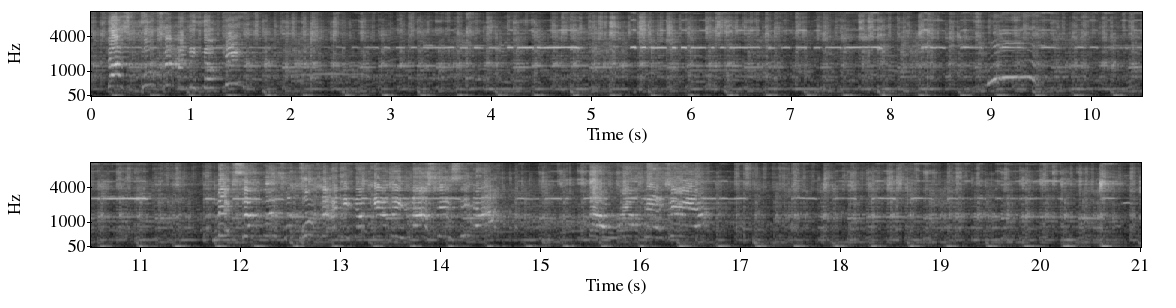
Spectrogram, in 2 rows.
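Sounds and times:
held keyboard notes: 0.0 - 21.0
live band playing: 0.0 - 21.0.

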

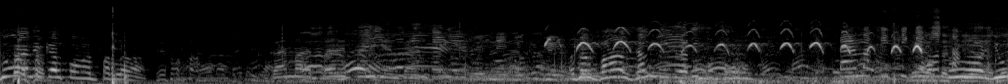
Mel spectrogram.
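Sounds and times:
voices: 0.0 - 10.0
bird calling high notes: 5.3 - 9.4.

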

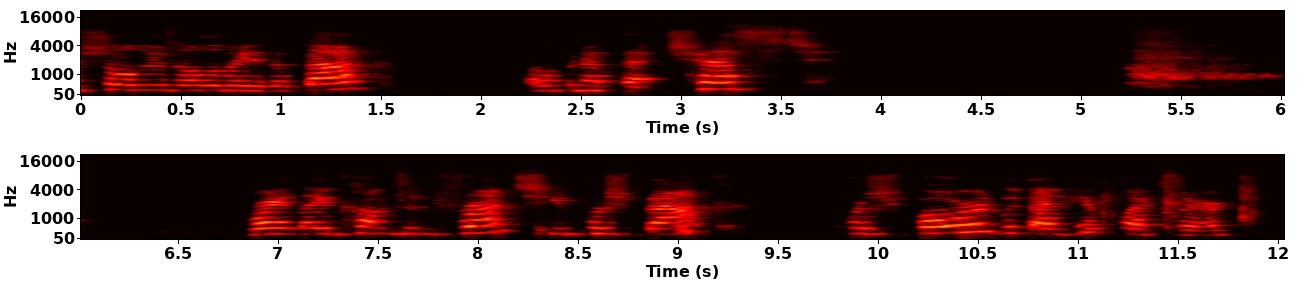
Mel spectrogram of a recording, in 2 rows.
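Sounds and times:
woman breathing out: 4.4 - 6.2.

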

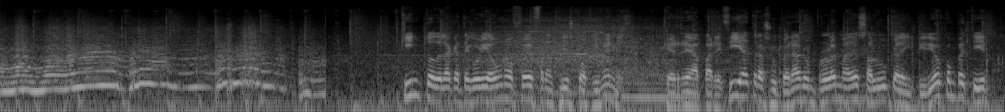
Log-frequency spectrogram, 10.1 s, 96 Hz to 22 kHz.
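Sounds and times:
race car engine revving: 0.0 - 9.2.

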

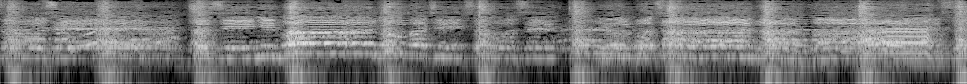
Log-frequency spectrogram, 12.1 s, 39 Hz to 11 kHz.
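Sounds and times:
unison chest-beating strikes: 0.0 - 1.8, 3.5 - 4.1, 4.7 - 5.2, 5.9 - 7.6, 8.2 - 8.8, 9.4 - 10.0, 10.6 - 11.1, 11.7 - 12.0
men chanting: 0.0 - 12.0.

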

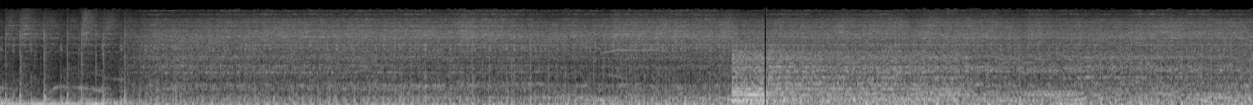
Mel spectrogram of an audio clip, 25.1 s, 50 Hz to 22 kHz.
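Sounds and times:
punk rock music: 0.0 - 2.9, 14.5 - 25.0.

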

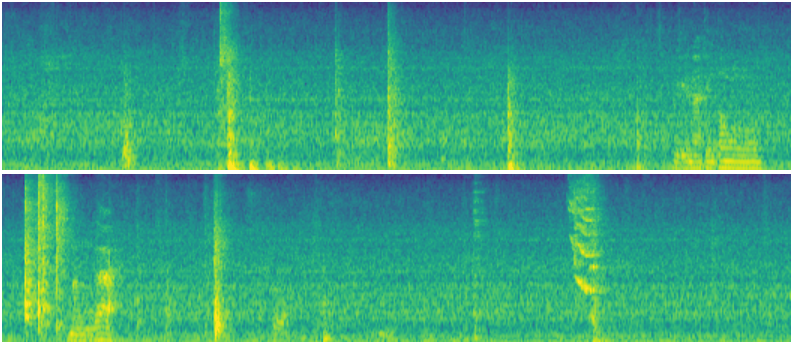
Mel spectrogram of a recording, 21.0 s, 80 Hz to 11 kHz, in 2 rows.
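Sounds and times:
steady low hum: 0.0 - 21.0
falling squeak: 18.0 - 18.6.

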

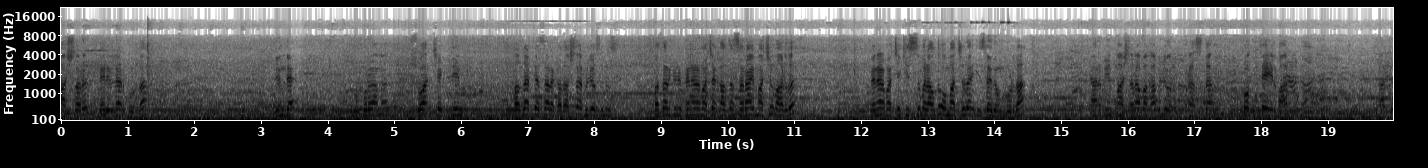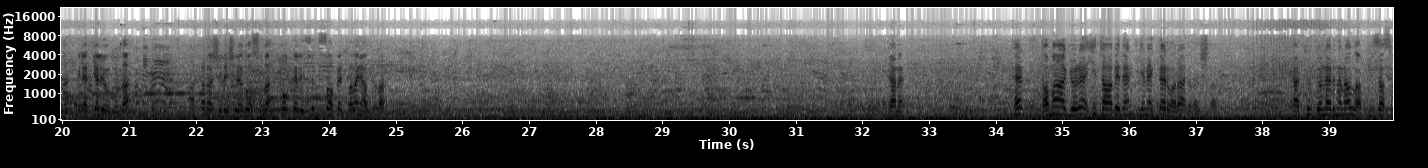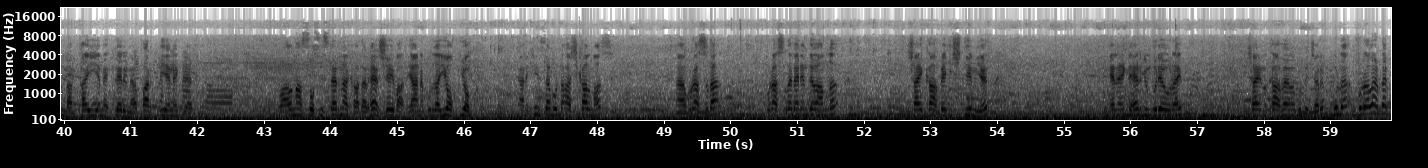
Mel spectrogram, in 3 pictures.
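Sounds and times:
motorbike and car engines rumbling: 0.0 - 59.9
people chattering: 0.0 - 59.9.

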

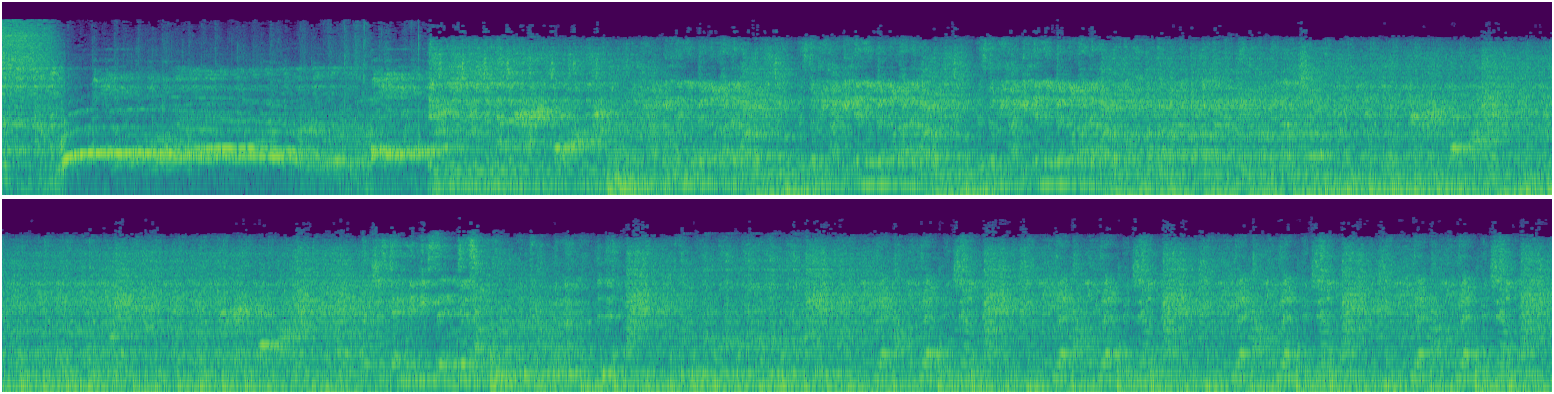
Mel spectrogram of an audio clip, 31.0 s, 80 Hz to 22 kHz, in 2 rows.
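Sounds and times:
dance music with heavy bass: 0.0 - 1.0, 3.6 - 31.0.

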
